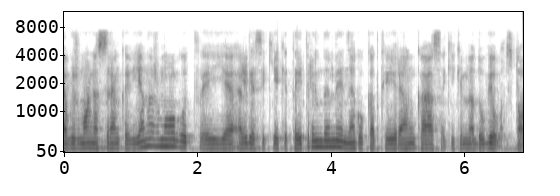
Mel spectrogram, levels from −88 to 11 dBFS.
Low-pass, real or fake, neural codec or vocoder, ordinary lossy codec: 7.2 kHz; fake; codec, 16 kHz, 8 kbps, FreqCodec, smaller model; AAC, 32 kbps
